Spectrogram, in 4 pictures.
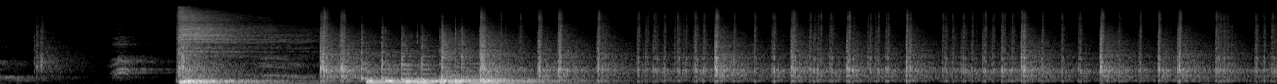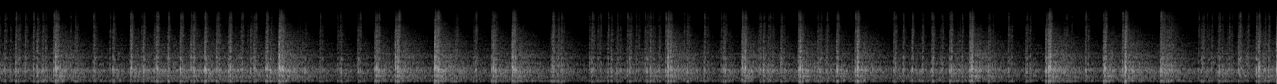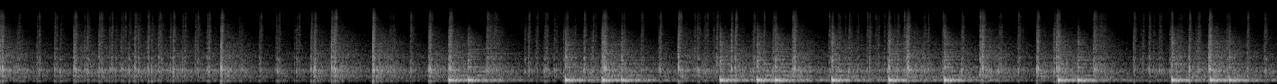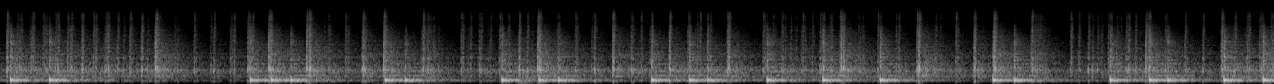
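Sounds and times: deeper drum hits: 1.8s - 6.0s
cymbals: 1.8s - 6.2s
snare drums playing fast strokes: 1.8s - 51.0s.

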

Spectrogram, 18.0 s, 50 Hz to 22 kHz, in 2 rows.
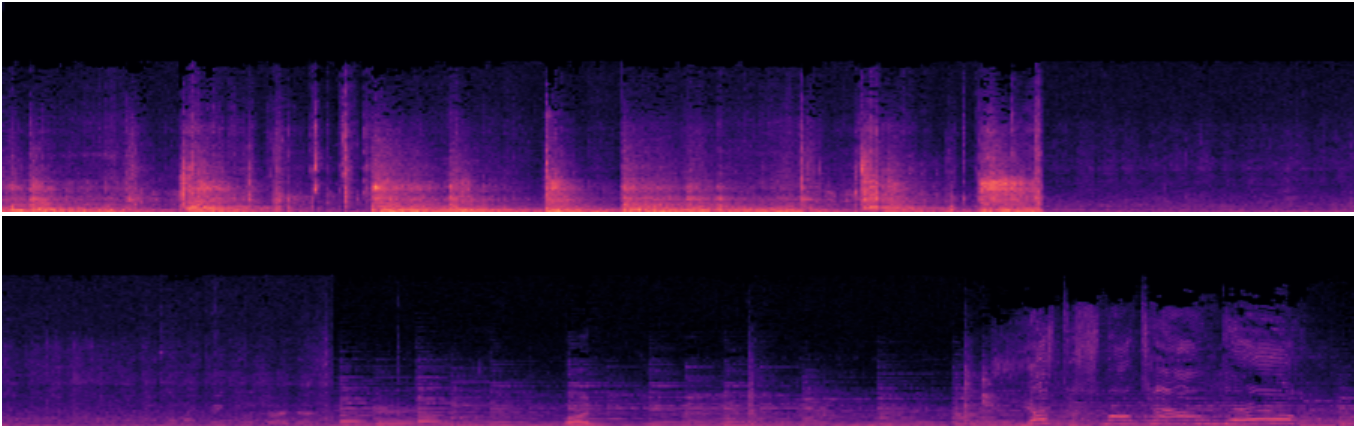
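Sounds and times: skateboard knocks and thuds: 0.0s - 7.0s
skateboard wheels rolling on concrete: 0.0s - 11.8s.

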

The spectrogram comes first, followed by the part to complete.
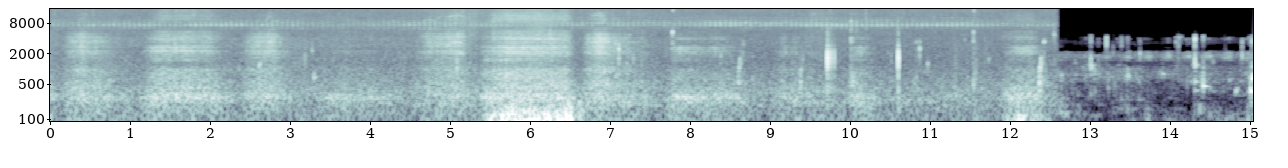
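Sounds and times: soft breathy noises: 0.0s - 12.6s
low rumble on microphone: 5.4s - 6.8s.

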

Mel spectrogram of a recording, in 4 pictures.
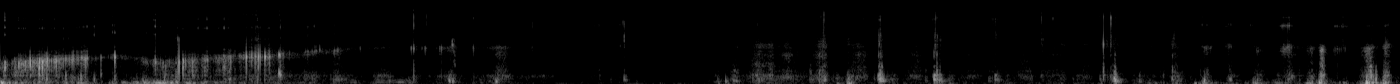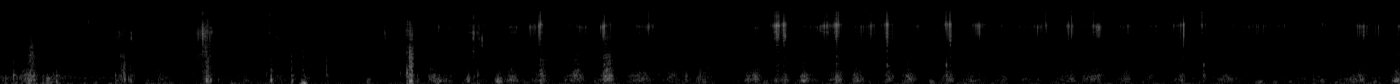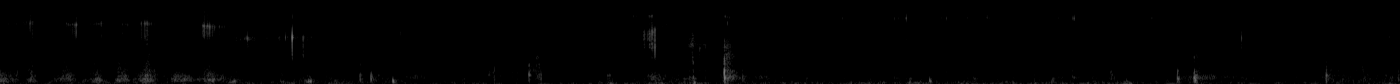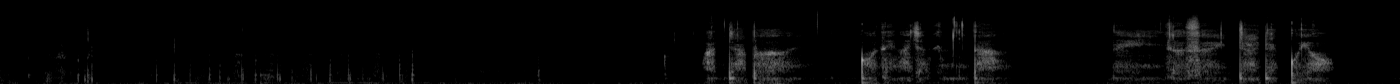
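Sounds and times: fingers rubbing on microphone: 0.0s - 5.3s, 7.2s - 17.2s, 17.8s - 33.4s, 41.2s - 47.5s.

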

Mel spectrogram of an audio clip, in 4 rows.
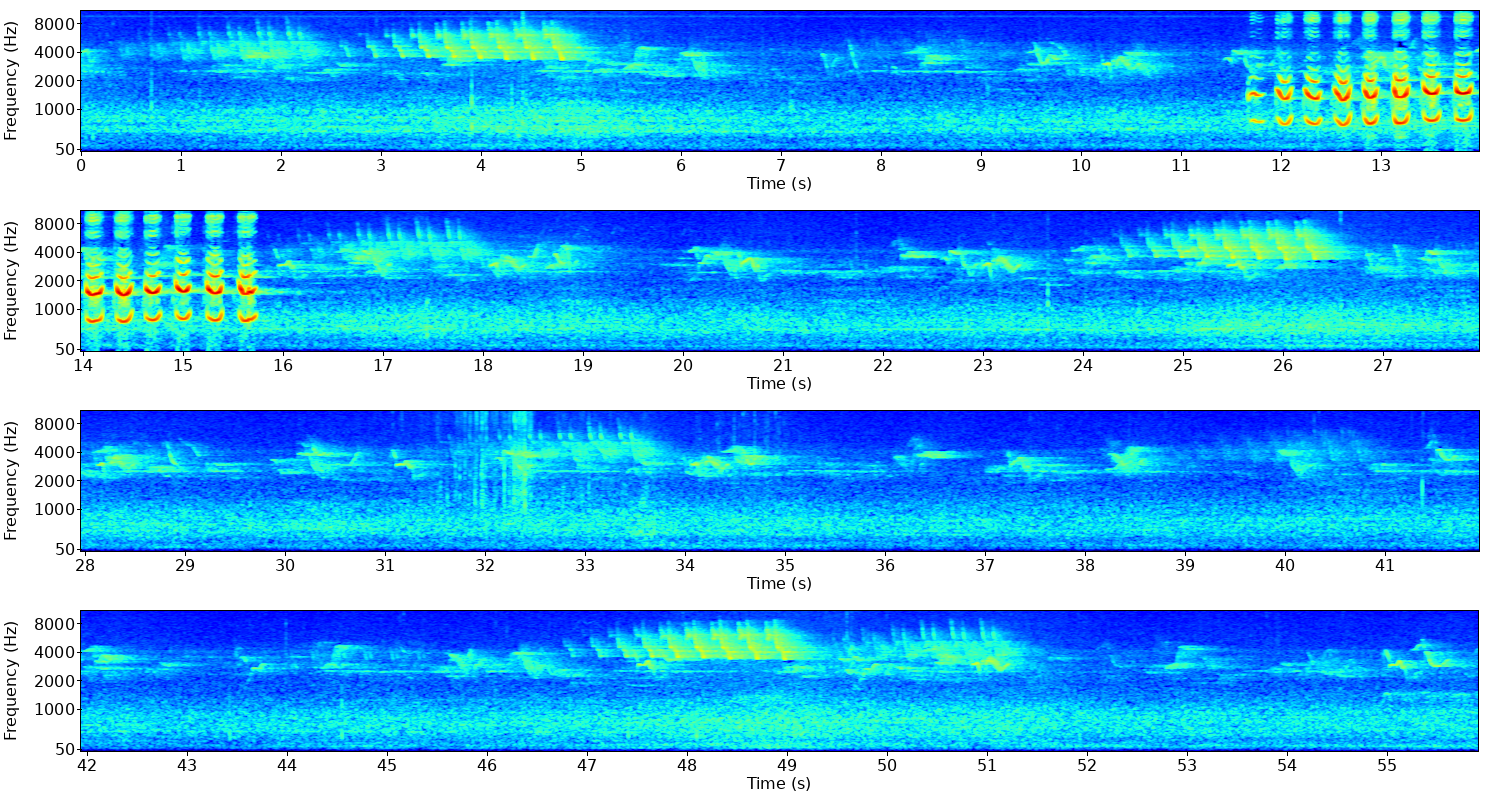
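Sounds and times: small birds chirping faintly: 0.0s - 55.9s
turkey yelping: 11.7s - 15.8s.

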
